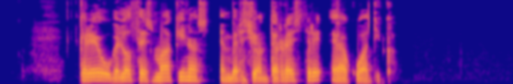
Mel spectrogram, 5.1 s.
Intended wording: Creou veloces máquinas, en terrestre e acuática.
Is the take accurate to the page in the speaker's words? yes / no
no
